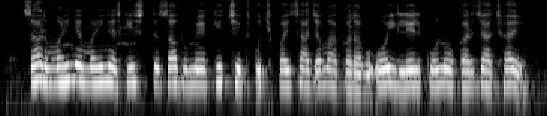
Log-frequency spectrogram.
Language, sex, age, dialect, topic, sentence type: Maithili, male, 18-24, Southern/Standard, banking, question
